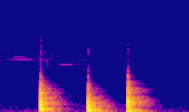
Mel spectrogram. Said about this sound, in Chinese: 吉利一叩三响的敲门声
